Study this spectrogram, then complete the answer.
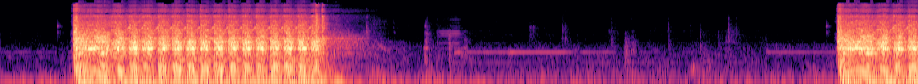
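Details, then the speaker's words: Neglected LBZ diesel after a parts install: the starter churns steadily at about three beats a second, pauses, then cranks again with no start. Owner says the fuel system lost prime for an unknown reason. "The fuel thing lost prime for some reason. Not sure why."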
